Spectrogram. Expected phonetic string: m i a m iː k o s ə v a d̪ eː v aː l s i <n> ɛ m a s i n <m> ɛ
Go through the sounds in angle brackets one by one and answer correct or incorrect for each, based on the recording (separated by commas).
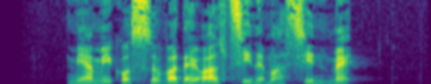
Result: correct, correct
